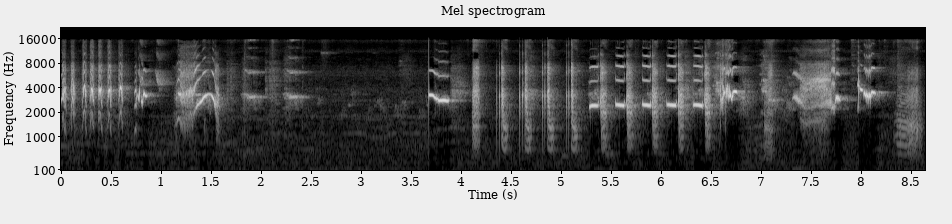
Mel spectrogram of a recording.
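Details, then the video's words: Javan myna singing for a tutoring recording: quick clicky notes and a looping whistle, a near-silent gap, then a long run of loud, evenly paced rasping notes and harsh squawks. "FULL MASTERAN KICAUAN JALAK PALING YAHOOD"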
